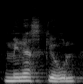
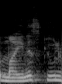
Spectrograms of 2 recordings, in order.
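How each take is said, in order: First: मिनस्क्यूल with a short "mi" first syllable; correct pronunciation. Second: माइनस्क्यूल with a "my" first syllable; alternative pronunciation. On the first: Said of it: "इसका सही उच्चारण क्या होगा". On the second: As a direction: open माइनस्क्यूल on a long "ai" sound. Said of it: "माइनस्क्यूल भी बोल सकते हैं". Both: Shown as a demonstration.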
